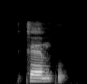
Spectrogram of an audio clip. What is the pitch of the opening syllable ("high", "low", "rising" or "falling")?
high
